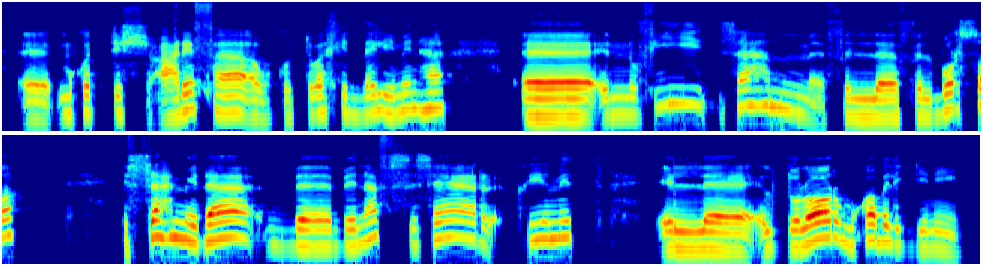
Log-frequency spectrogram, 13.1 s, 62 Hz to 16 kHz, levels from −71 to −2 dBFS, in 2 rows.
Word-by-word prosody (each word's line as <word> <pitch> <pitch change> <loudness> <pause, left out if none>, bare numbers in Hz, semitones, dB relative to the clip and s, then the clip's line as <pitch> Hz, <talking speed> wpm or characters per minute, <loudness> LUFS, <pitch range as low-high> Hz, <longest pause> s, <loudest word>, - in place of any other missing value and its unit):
أ 115 -1 -2
ما 135 - -9
كنتش 140 -1 -7
عارفها 145 +1 +1
أو 115 -1 -4
كنت 125 +1 -15
واخد 140 -2 -6
بالي 145 -1 -4
منها. 165 +2 -4 0.5
آآ 130 0 +6
إنه 135 +1 -7
في 195 +5 -11
سهم 185 -6 -6
في 130 - -11
ال 125 -1 0
في 125 - -8
البورصة، 160 - -1 0.7
السهم 195 -3 +1
ده 185 +3 +5
ب 135 -1 0
بنفس 155 +2 -4
سعر 190 - -2 0.2
قيمة 190 +2 -4 0.6
ال 130 0 0 0.4
الدولار 145 +10 +7
مقابل 165 +2 +1
الجنيه. 130 -5 -10
145 Hz, 125 wpm, -23 LUFS, 130-185 Hz, 0.7 s, الدولار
